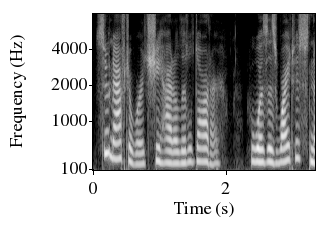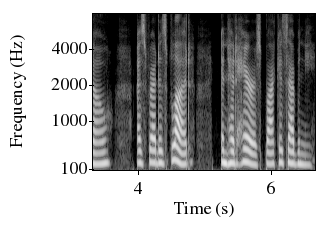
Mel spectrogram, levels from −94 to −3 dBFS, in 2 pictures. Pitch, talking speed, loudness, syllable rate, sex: 230 Hz, 215 wpm, -19 LUFS, 5.7 syllables/s, female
